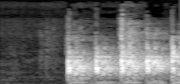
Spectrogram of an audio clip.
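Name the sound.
knocking on a door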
